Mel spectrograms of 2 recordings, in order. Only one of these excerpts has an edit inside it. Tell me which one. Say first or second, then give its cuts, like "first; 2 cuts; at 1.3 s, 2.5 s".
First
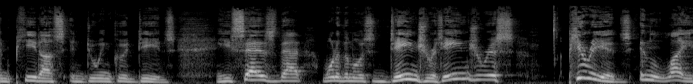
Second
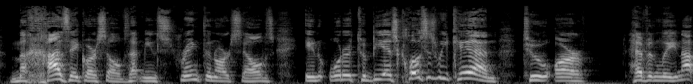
first; 3 cuts; at 2.2 s, 4.4 s, 5.6 s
